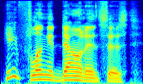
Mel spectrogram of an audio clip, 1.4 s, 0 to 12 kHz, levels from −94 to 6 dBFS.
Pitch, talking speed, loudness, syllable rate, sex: 165 Hz, 250 wpm, -18 LUFS, 5.0 syllables/s, male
